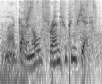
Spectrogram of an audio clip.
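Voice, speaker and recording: An earnest young American superhero, Peter Parker. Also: male voice, on the high side, expressive, brisk, creaky, noisy background. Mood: determined. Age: young adult. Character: earnest, troubled young male superhero photographer. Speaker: video game voice actor. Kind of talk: dramatic video game cutscene acting. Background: background music.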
